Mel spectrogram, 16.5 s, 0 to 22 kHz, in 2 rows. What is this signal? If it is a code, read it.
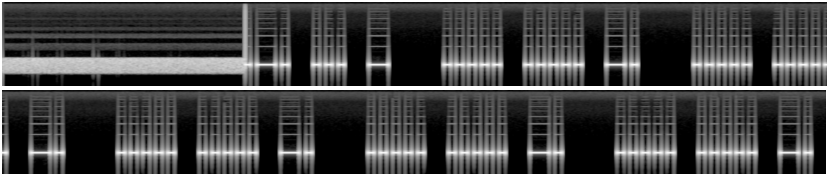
Morse code, heard as a keyed tone, about 19 wpm, 1000 Hz. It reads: RST 55N 55N 55N 55N 55N
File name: IZ4BEH-13-cm-AS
